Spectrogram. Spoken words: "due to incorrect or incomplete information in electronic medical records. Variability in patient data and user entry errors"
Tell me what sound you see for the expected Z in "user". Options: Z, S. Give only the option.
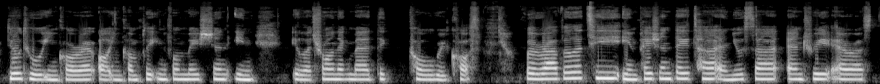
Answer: S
